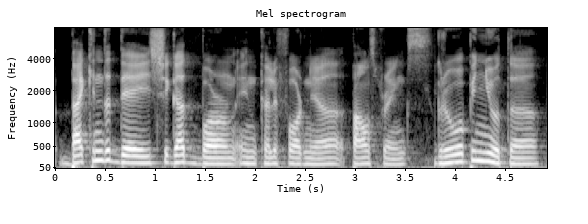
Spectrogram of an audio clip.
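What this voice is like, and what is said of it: Non-native foreign accent. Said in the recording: “he has an accent. It's so cute.”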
